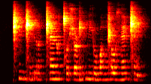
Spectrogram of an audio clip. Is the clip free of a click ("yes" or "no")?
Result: no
